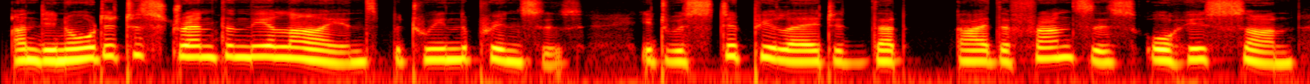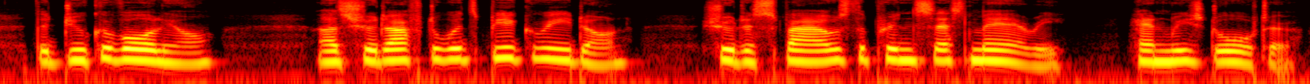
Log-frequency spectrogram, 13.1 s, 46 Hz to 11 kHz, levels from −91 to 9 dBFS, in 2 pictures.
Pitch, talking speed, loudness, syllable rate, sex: 215 Hz, 165 wpm, -19 LUFS, 5.1 syllables/s, female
